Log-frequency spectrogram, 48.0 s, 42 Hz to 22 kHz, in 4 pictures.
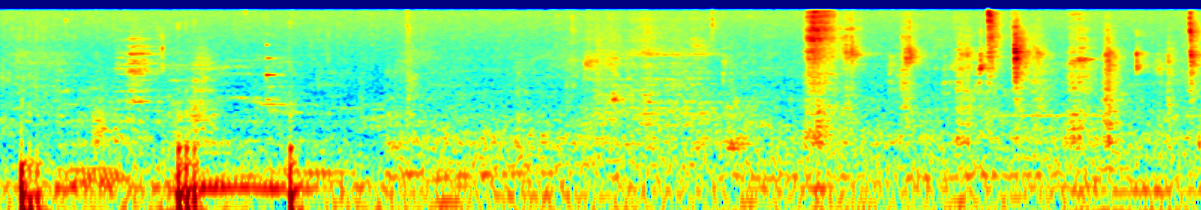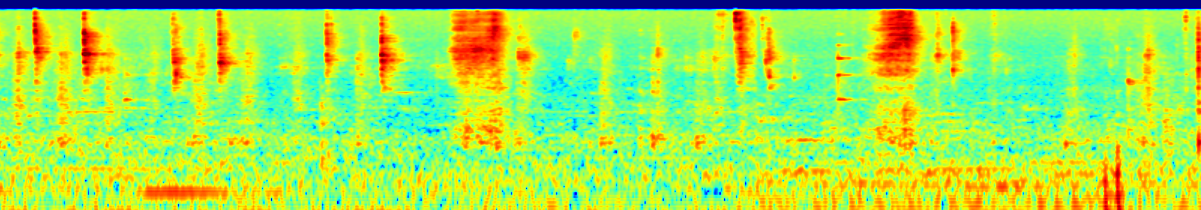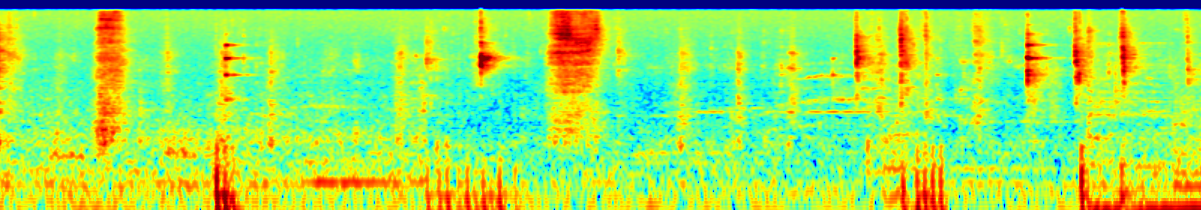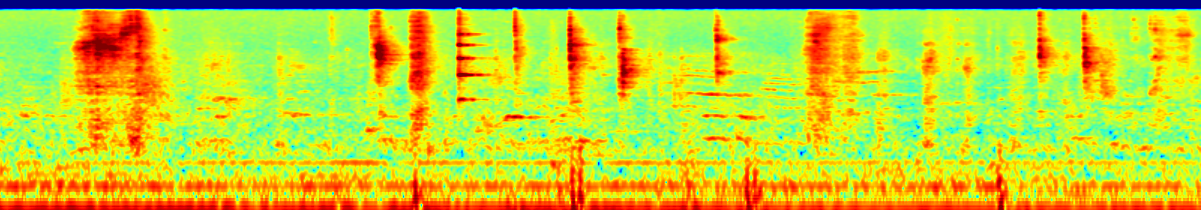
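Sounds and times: chewing: 0:08.1 - 0:16.1, 0:16.8 - 0:20.0, 0:21.0 - 0:29.2, 0:29.8 - 0:36.1, 0:38.8 - 0:48.0.

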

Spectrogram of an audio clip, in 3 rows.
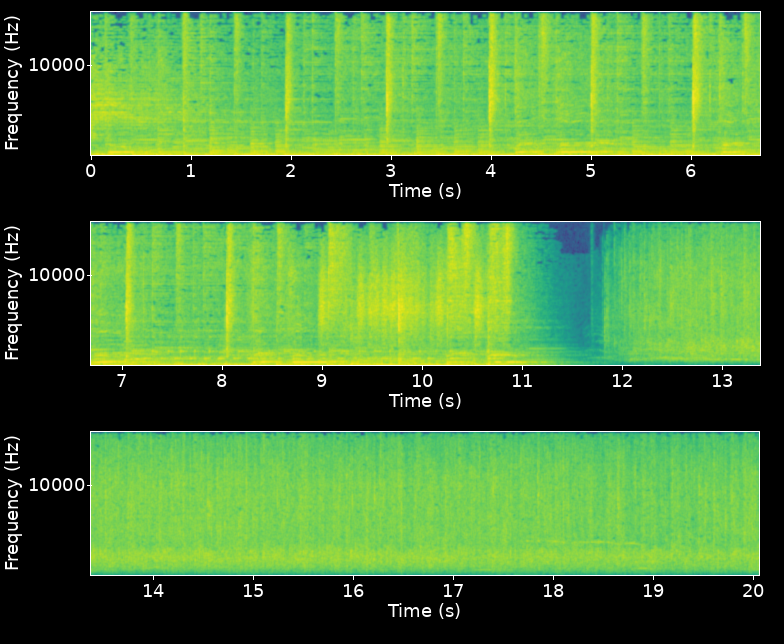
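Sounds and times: live jazz band playing: 0:00.0 - 0:11.2
audience applauding: 0:11.7 - 0:20.0.

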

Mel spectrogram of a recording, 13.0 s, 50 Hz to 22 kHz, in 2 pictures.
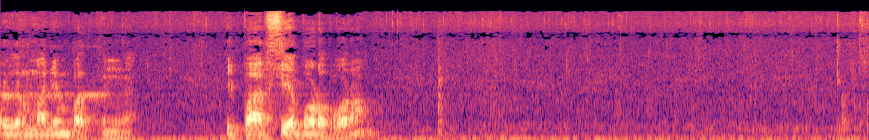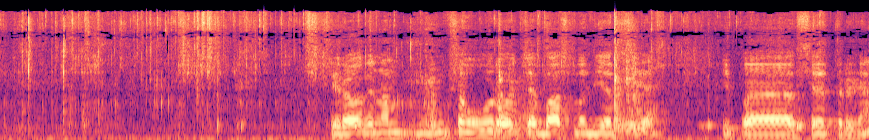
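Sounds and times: pot bubbling and spattering: 0:05.7 - 0:13.0.

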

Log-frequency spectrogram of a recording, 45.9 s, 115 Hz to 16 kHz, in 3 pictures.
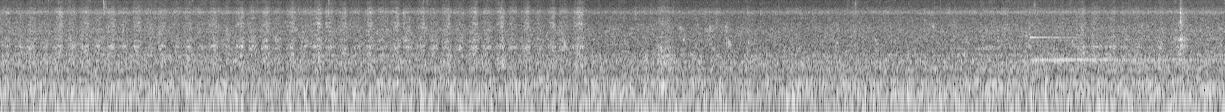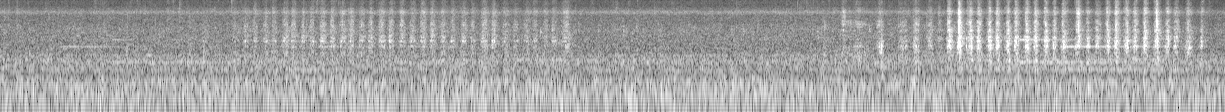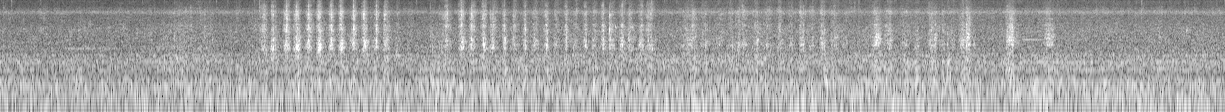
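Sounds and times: sandpaper rubbing on wood: 0:00.0 - 0:07.4, 0:18.2 - 0:22.5, 0:25.8 - 0:30.4, 0:33.9 - 0:43.9.

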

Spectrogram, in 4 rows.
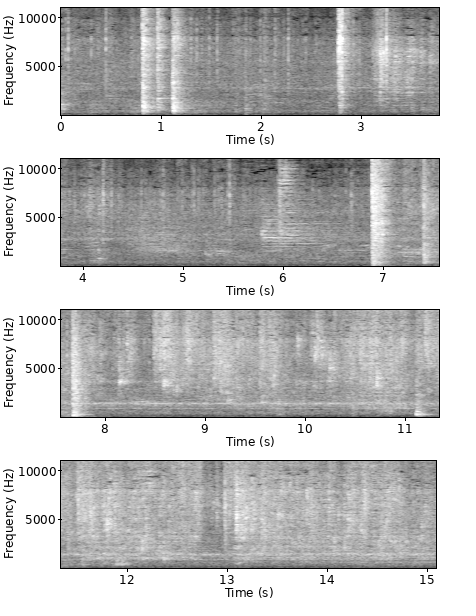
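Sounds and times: water running from a tap: 0:07.0 - 0:15.0.

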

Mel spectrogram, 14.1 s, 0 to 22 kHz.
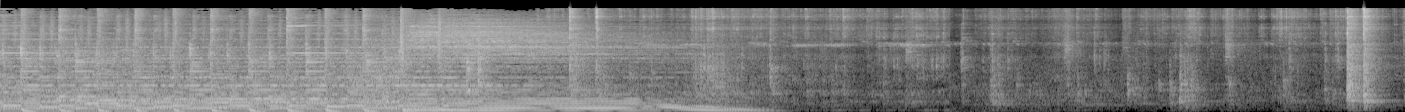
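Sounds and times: rock music: 0:00.0 - 0:07.8.

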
